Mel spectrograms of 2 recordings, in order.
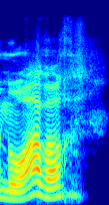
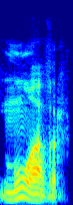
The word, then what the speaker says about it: Moivre: they're separate, but okay, Moivre. Okay. His name is French, so they don't, so those E and S, they don't pronounce it, okay? And this O and I is pronounced UA.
